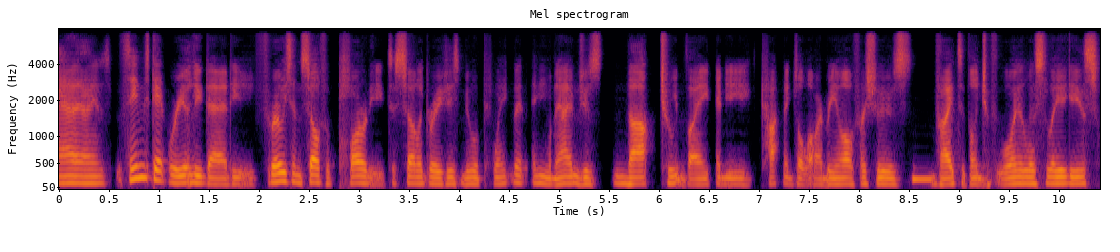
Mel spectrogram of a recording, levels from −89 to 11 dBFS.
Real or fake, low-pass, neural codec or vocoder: fake; 7.2 kHz; codec, 16 kHz, 0.5 kbps, FreqCodec, larger model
